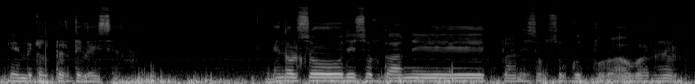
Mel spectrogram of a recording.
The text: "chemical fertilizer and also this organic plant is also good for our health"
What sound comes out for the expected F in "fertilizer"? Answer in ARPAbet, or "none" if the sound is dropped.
P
